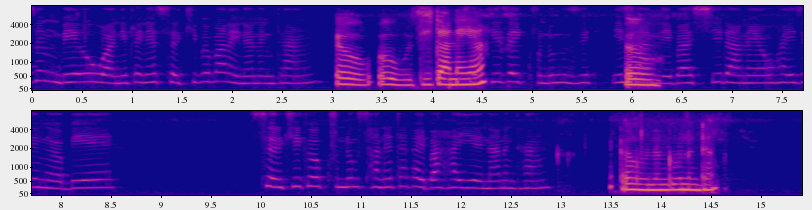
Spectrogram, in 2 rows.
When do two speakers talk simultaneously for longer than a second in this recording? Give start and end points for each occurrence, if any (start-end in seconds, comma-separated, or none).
none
